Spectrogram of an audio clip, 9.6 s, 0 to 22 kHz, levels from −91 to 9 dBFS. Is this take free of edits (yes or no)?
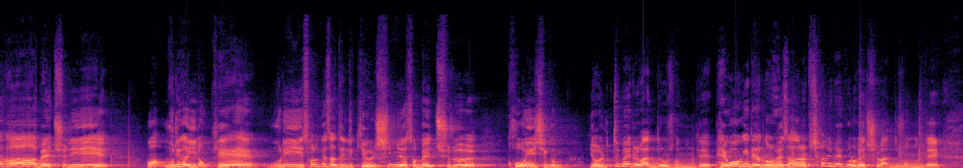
yes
